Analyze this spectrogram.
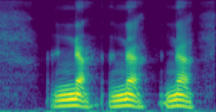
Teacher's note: And then on that ranya, you need to hang on that rna. It's a cerebral na or retroflex sound where you lift your tongue and touch the hard palate above your upper teeth.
